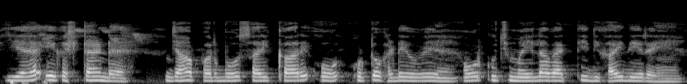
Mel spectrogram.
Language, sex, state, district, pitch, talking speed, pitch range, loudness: Hindi, male, Uttar Pradesh, Saharanpur, 175 Hz, 190 wpm, 165-185 Hz, -17 LUFS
